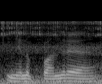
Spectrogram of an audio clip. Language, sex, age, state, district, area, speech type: Kannada, male, 30-45, Karnataka, Koppal, rural, spontaneous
